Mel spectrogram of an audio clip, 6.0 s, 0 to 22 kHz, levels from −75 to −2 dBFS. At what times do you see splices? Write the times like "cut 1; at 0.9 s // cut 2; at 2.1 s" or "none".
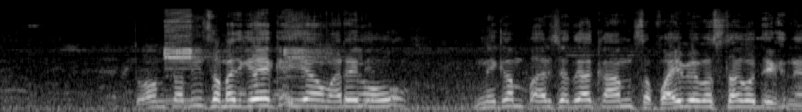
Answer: cut 1; at 2.7 s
